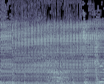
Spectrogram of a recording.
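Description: Live electronic noise music: a loud buzzing low drone under warbling tones that slide downward about a second in.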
